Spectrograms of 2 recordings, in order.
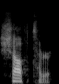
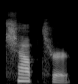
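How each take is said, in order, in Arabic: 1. تبدأ بصوت 'sh' ناعم. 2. تبدأ بصوت 'ch' حاد. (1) "احنا كعرب احيانا بننطقها chapter" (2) "لا هي المفروض تبقى تش ساوند"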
